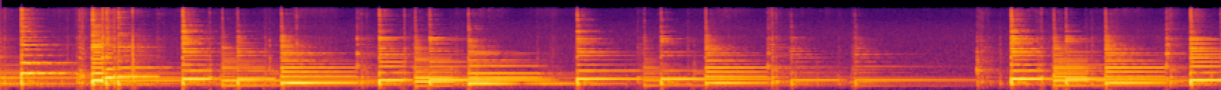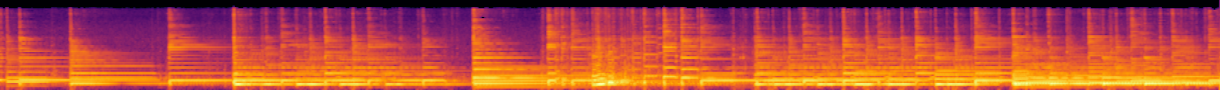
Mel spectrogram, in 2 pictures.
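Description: Solo plucked-string instrumental music: picked single notes and chords, each ringing out and decaying. The playing thins and fades almost to nothing about twelve seconds in, then resumes and grows fuller and busier from about eighteen seconds.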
